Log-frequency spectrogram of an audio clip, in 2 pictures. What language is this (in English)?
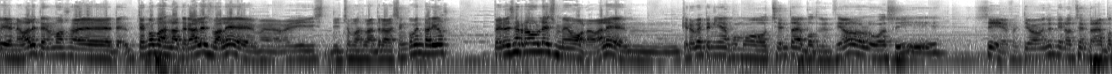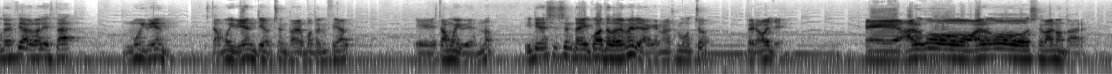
Spanish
